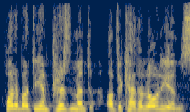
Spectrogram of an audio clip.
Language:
English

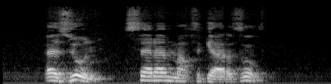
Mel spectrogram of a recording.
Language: Kabyle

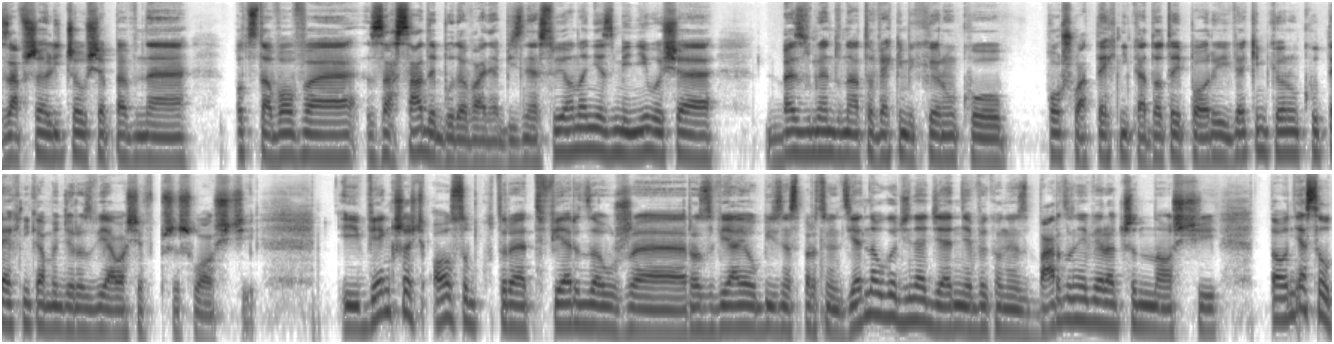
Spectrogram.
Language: Polish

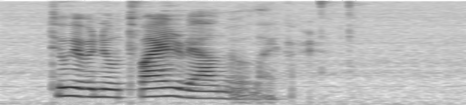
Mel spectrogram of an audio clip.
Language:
Faroese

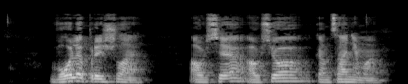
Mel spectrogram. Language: Belarusian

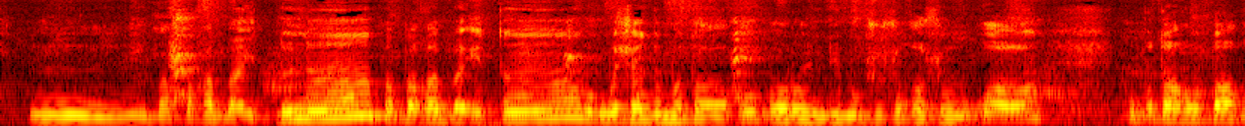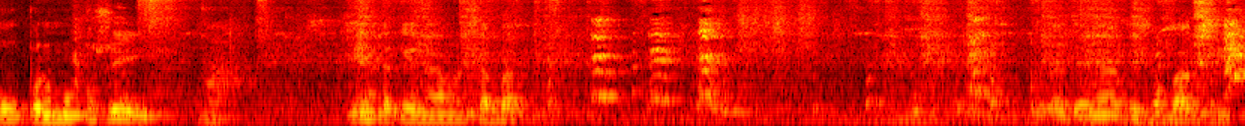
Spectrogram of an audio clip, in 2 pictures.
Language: Filipino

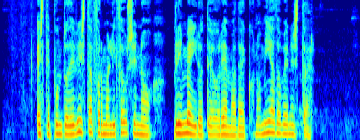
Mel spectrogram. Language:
Galician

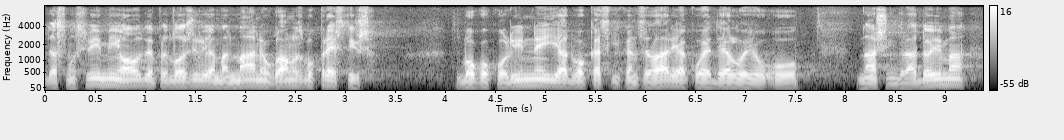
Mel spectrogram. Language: Serbian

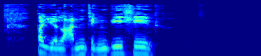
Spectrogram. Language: Cantonese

